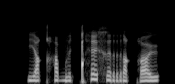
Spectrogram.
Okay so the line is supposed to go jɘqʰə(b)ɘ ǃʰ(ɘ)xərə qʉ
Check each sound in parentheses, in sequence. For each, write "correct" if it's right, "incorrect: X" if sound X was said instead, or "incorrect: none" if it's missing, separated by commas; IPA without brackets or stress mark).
correct, incorrect: ɛ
